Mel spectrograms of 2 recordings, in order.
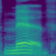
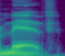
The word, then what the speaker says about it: Medb: Well, the report insists that MAB originates from the ancient Celtic goddess Med, spelled Me DB, but pronounced and later spelled as Mev. Med or Mev.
